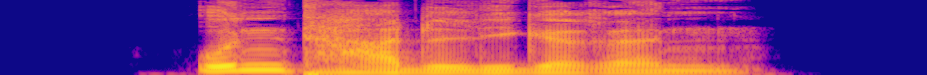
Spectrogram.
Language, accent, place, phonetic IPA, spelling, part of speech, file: German, Germany, Berlin, [ˈʊnˌtaːdəlɪɡəʁən], untadeligeren, adjective, De-untadeligeren.ogg
- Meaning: inflection of untadelig: 1. strong genitive masculine/neuter singular comparative degree 2. weak/mixed genitive/dative all-gender singular comparative degree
